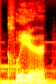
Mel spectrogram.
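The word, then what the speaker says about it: Xlear: nasal spray is something called clear but it's with an X so it's spelled x-l-e-a-r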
